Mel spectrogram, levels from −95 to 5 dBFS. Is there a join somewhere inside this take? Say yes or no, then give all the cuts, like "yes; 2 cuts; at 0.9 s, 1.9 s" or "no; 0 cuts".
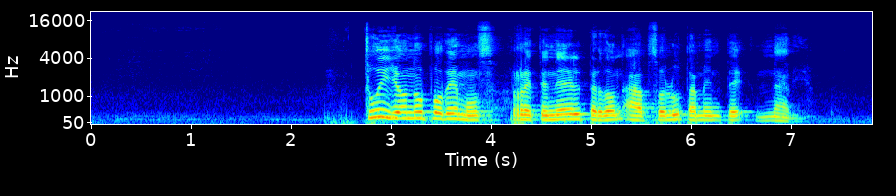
no; 0 cuts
